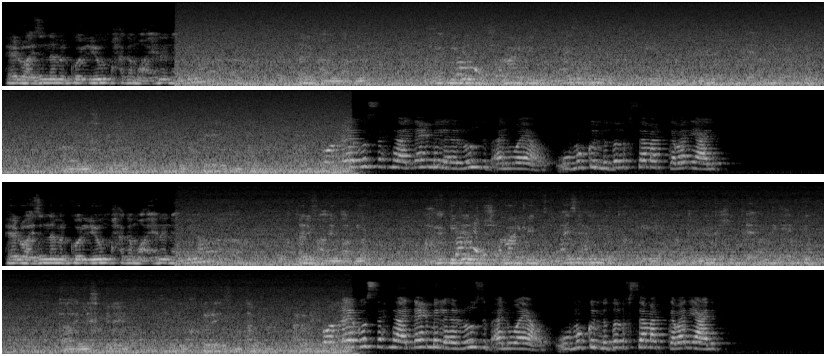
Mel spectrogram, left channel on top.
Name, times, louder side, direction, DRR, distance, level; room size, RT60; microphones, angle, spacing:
voice 1, 0.0-3.7 4.2-8.1 8.8-11.7, right 1 dB, 30° right, 1.7 m, -28 dB
Water, 1.7-11.7, left 1 dB, 20° left, 0.5 m, -29 dB
voice 2, 4.5-5.0 11.4-15.4, right 3 dB, 80° right, 0.8 m, -27 dB
7.9 x 5.8 x 2.8 m
head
